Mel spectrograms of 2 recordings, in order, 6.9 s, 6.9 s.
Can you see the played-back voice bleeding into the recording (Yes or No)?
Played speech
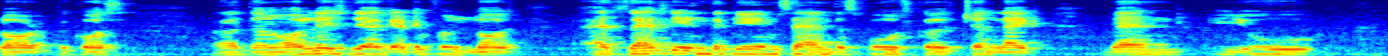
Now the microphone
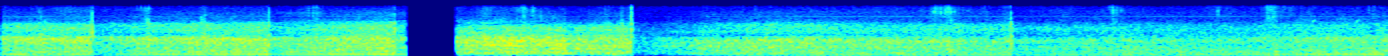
No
